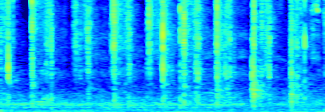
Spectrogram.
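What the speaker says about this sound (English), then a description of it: "So just finish shuffling these up" Tarot cards are shuffled in a rapid series of crisp, riffling clicks over a steady low hum.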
